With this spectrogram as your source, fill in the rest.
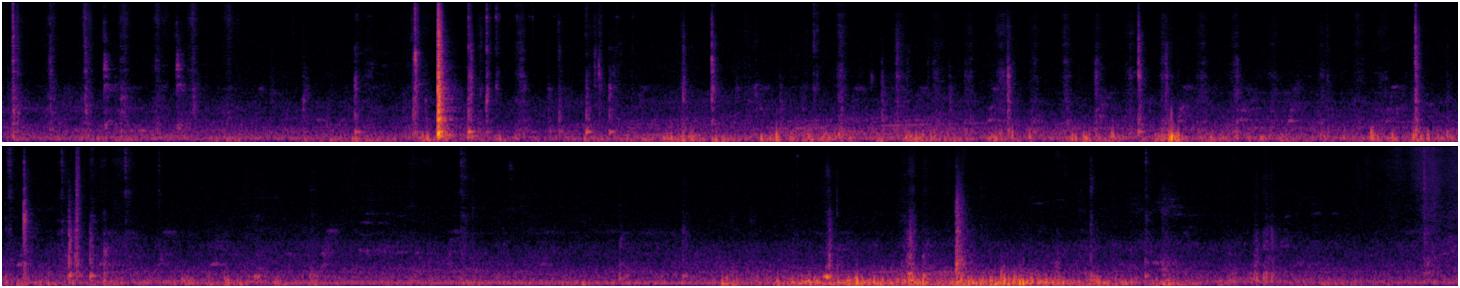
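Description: A metal part clicks and scrapes as it is turned by hand.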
